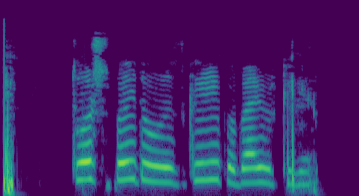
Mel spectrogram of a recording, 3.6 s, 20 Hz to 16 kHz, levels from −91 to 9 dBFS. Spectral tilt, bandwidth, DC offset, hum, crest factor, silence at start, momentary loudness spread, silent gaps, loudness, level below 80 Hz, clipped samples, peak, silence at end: -6.5 dB/octave; 8.2 kHz; under 0.1%; none; 18 dB; 0.05 s; 14 LU; 0.44-0.71 s, 2.77-2.82 s; -18 LUFS; -46 dBFS; under 0.1%; -2 dBFS; 0.5 s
